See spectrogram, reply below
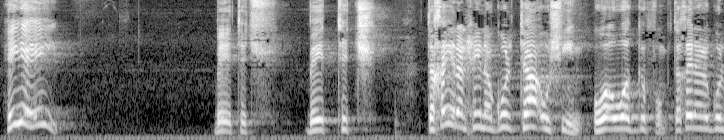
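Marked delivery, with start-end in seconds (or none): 2.2-3.8 بيتش with t-sh at the end; the kaf of بيتك turned into the ch of بيتش; kashkasha. Shown as a demonstration. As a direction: say بيتش ending in ch. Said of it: "فأصبحت كشكشة".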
